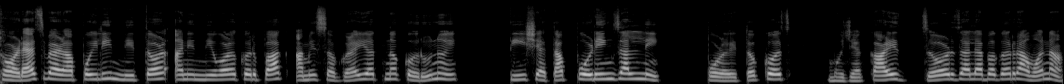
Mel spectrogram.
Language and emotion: Goan Konkani, sad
